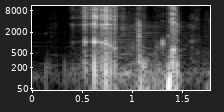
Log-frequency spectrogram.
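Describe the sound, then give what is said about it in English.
Crunchy celery being bitten right into the mic, giving loud, crisp crunches and a few wetter chewing crackles in quick succession, with no talking. “Bite into that celery right into the mic right now. ASMR right there.”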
